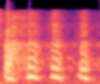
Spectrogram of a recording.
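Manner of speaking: high-pitched giggle; short high burst of laughter. Real, not acted. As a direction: giggle at your own naughty joke. Laughs at own joke.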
